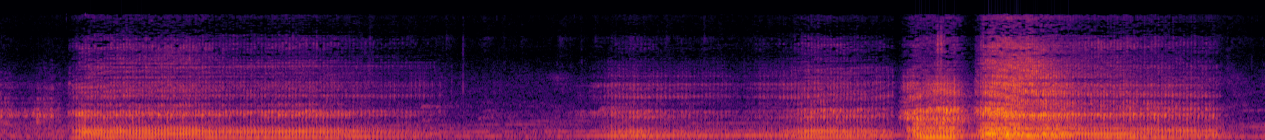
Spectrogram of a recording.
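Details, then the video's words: Deep tiger roar: a long low rumbling roar, then a quieter pause, a second rumble and a final harsh burst near the end, heavy in low pitch with some rasping texture. "Scariest tiger roar ever"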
